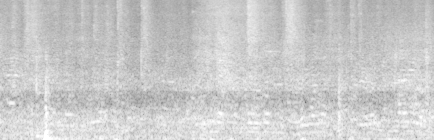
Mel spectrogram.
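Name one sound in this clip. People chatter faintly in the background.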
